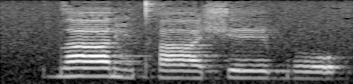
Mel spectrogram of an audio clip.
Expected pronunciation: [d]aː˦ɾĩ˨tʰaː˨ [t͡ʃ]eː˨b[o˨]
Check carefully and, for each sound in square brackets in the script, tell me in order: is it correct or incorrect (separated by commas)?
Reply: correct, incorrect, correct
